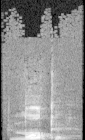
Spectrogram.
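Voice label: money dinero, Ishir Chamacoco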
